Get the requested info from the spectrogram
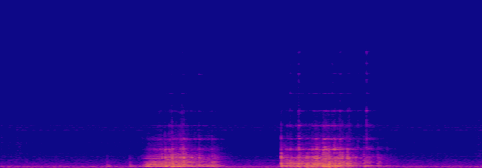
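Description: Two rubbing, scraping sounds, each about a second long, as glass-ornament topiaries are handled and shifted on the countertop; the second starts abruptly and is a little louder.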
